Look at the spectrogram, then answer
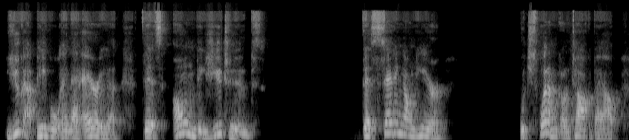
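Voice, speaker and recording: Low-voiced Southern woman chatting on a livestream. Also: very animated, fairly quick, husky. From Nashville, United States. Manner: folksy, rambling, polite, thanking viewers. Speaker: livestream host. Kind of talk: casual livestream chat.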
